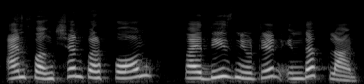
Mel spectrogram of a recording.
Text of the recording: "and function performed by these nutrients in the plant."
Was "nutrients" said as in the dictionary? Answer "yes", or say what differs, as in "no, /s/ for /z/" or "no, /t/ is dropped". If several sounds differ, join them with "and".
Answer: no, /ɹ/ is dropped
